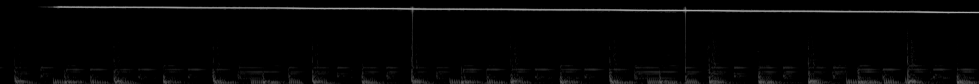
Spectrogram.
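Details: Hearing test tones at various frequencies, for finding the upper limit of audible range.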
